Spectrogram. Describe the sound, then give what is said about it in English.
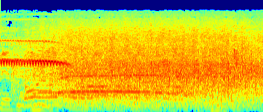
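A sharp, steady game show whistle blast lasting under a second, blown while Graham Norton was speaking, immediately swallowed by a wave of audience applause and cheering that carries on to the end. “So, Graham Norton was speaking as the whistle went, and he has leapt forward.”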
